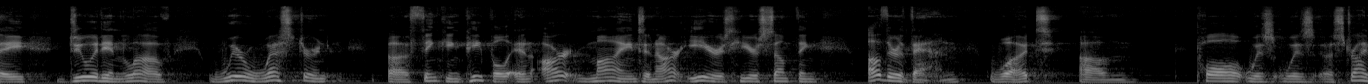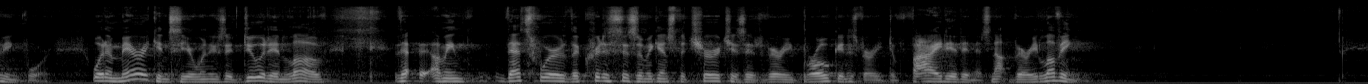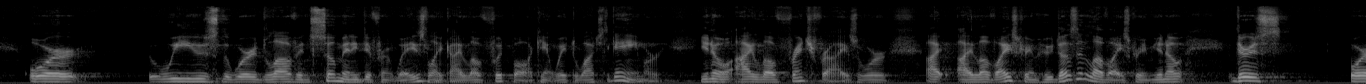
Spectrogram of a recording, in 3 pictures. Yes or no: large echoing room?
yes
